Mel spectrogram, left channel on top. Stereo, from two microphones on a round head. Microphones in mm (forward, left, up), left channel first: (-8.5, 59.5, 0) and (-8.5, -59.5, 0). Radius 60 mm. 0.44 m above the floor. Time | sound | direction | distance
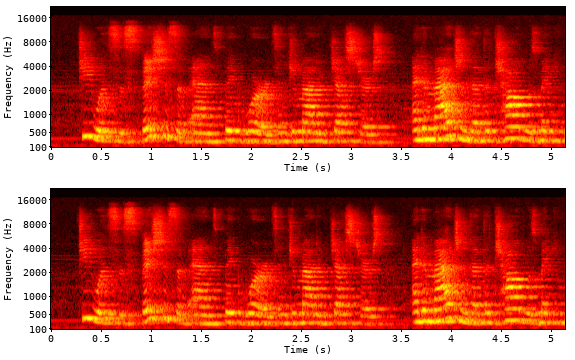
0.3 | a woman speaking | 15° right (ahead or behind) | 0.9 m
